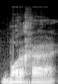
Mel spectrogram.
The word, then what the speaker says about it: Borgia: papa borgia el papa borgia como queramos pronunciarlo Borja en castellano que es el papá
